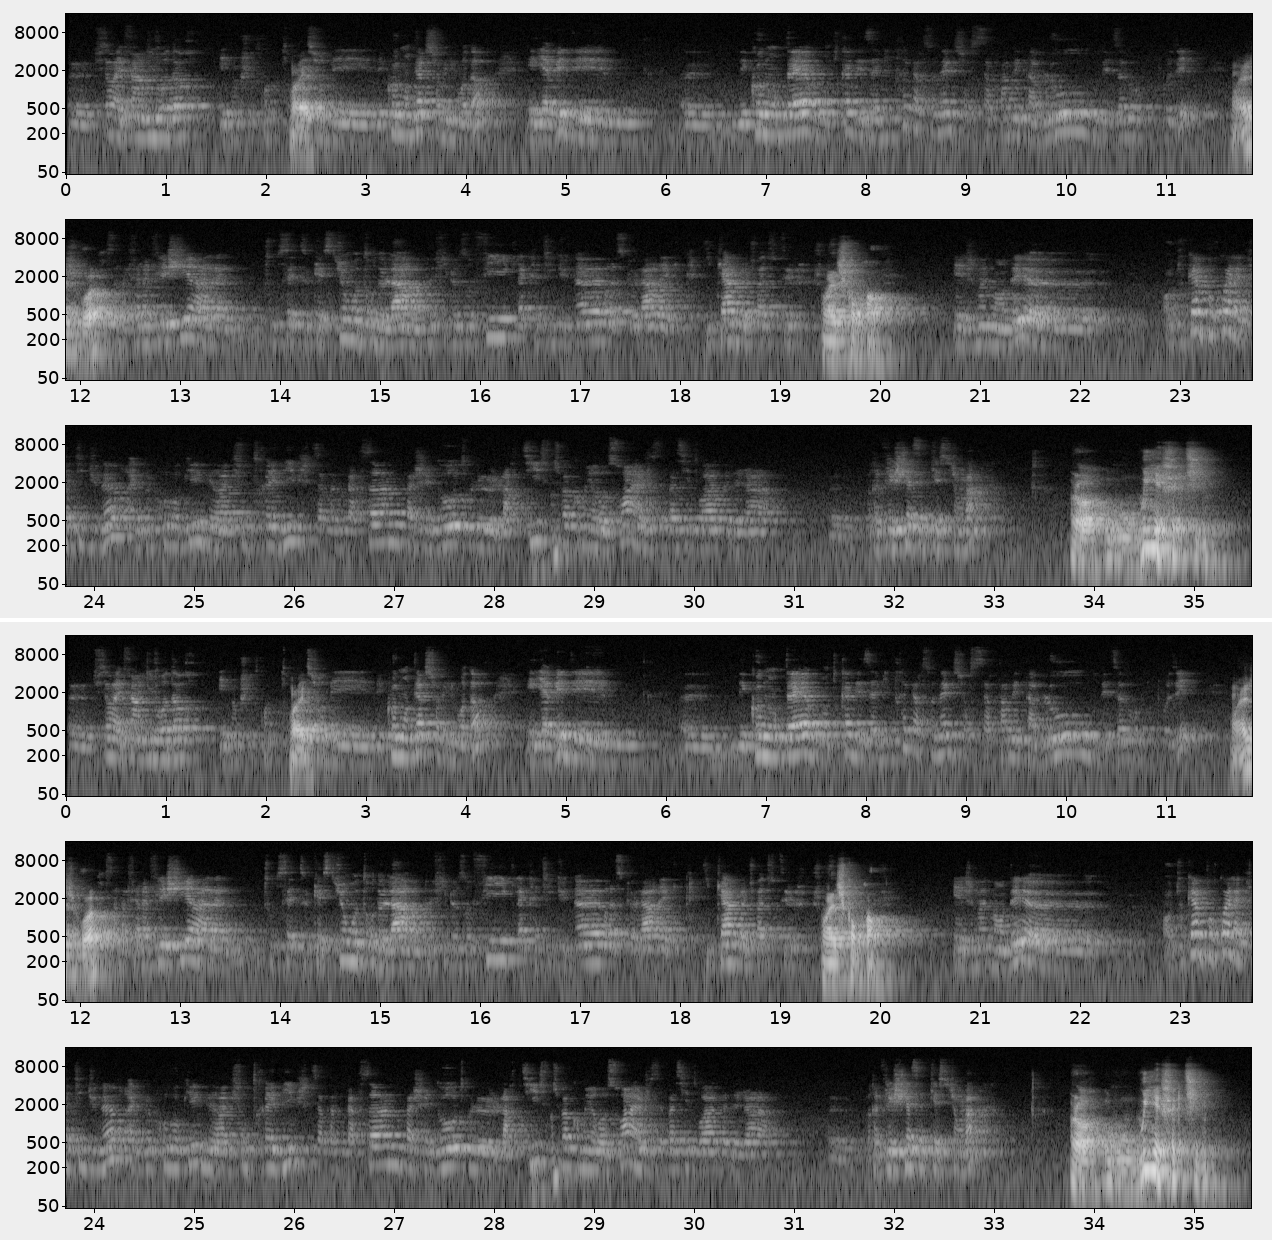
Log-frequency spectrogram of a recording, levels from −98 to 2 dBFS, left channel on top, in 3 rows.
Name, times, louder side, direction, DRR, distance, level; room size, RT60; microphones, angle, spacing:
voice 1, 0.0-5.7 6.1-11.2 11.7-19.7 20.7-22.5 22.8-30.7 31.3-33.0, right 1 dB, 75° right, 1 dB, 1.8 m, -39 dB
voice 2, 11.7-12.2 19.4-19.9 33.8-35.1, right 2 dB, 50° right, 5 dB, 0.6 m, -23 dB
9.9 x 5.0 x 2.7 m, 1.1 s
head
